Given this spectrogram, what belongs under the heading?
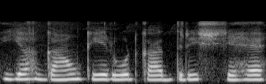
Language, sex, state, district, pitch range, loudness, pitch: Hindi, female, Jharkhand, Ranchi, 220-235 Hz, -14 LUFS, 225 Hz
